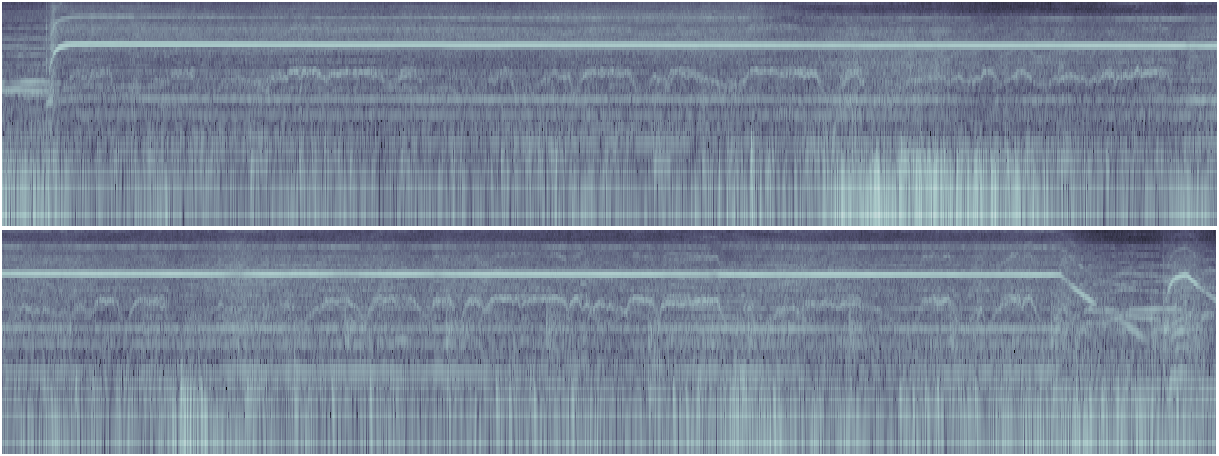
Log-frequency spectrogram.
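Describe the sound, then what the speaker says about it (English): An air blower aimed point-blank at a hovering DJI Neo drone gives a loud, steady whine with a sustained high tone and broadband rush that runs unbroken for over twenty seconds, then cuts off. "I'll go close to the drone and apply the air right from there"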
